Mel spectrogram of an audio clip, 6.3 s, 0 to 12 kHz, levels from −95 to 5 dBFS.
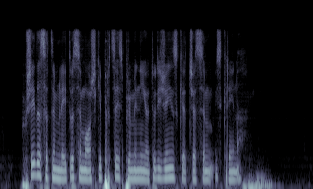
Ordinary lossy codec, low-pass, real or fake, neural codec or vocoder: none; 7.2 kHz; fake; codec, 16 kHz, 4 kbps, X-Codec, HuBERT features, trained on LibriSpeech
